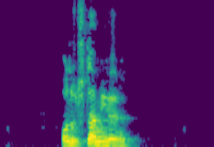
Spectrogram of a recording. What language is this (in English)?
Turkish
